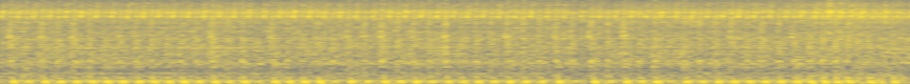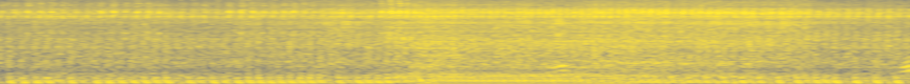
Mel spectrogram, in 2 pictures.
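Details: Mio scooter from a hard-starting repair, small engine ticking over at a steady, even beat that lifts slightly near the end; it starts and runs cleanly: normal idle.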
